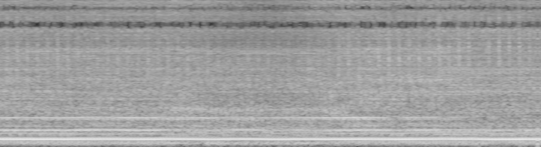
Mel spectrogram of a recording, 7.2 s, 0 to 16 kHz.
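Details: BMW M2 Competition S55 engine during cold startup: steady cold idle with a fast, fairly even light tick about three or four per second over the engine note; engine ticking, source unknown.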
